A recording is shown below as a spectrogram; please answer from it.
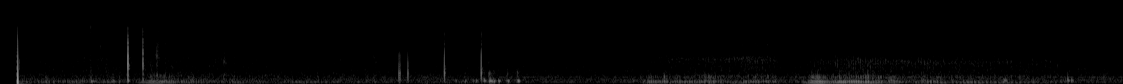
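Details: Daisy the dog, worn out after a long weekend, sleeps with low rumbling snores; two longer, breathy snore rumbles come near the end, after scattered sharp clicks and taps earlier on.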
